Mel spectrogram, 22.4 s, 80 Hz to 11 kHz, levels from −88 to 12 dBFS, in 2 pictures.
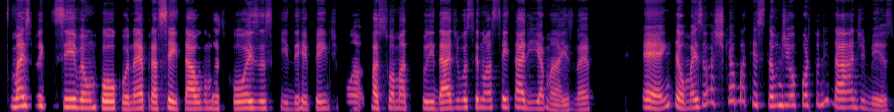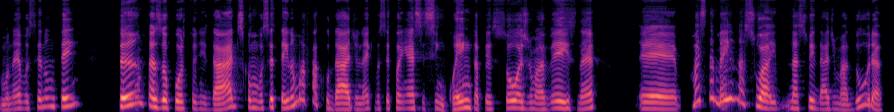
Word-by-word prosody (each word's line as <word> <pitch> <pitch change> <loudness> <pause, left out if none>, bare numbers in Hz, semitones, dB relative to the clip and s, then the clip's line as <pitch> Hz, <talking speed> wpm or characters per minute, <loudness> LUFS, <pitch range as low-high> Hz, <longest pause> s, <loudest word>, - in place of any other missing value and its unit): Mais 260 +3 +7
flexível 250 -5 +4
um 220 +2 +1
pouco, 200 -3 +6
né, 195 +3 +4
pra 190 - +2
aceitar 190 -1 +5
algumas 190 +1 0
coisas 200 +1 +2
que, 195 -2 -13
de 175 0 -7
repente, 200 +3 -4
com 195 0 -12
a 190 - -5
com 200 -2 +4
sua 210 +1 -4
maturidade, 200 +1 +1
você 225 0 +1
não 220 -1 -4
aceitaria 220 -3 0
mais, 150 +1 -7
né? 165 +2 -6 0.7
É, 200 -4 +5
então, 230 -5 +1
mas 215 +5 0
eu 300 - -7
acho 360 -1 -9
que 405 - -8
é - - -2
uma 415 0 -10
questão 290 -3 -3
de 285 0 +1
oportunidade 285 - -3
mesmo, 150 -3 -8
né? 180 +4 -8
Você 195 +4 -9
não 250 +1 -7
tem 255 +6 +1 0.5
tantas 255 -2 +6
oportunidades 195 +1 -1
como 220 -2 -7
você 200 +3 -2
tem 230 -3 -3
numa 405 - -4
faculdade, 175 - -4
né, 180 +3 -10
que - - -39
você 185 +1 -14
conhece 195 -1 -8
50 185 +3 -2
pessoas 195 +3 -2
de 185 - -15
uma 170 -2 -7
vez, 195 +1 -1
né? 190 +5 -5 0.5
Eh, 180 -2 +1 0.2
mas 370 +8 -7
também 470 -1 0
na 385 -6 -8
sua 255 - +1
i 185 - -9
na 195 -1 -7
sua 195 +3 -6
idade 175 -3 -10
madura, 165 - -7
200 Hz, 175 wpm, -22 LUFS, 185-240 Hz, 0.7 s, Mais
